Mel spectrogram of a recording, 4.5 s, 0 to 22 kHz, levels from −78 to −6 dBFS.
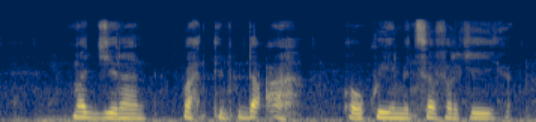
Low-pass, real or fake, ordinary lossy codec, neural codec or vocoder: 10.8 kHz; fake; none; vocoder, 44.1 kHz, 128 mel bands every 256 samples, BigVGAN v2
